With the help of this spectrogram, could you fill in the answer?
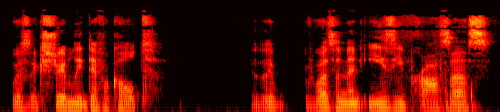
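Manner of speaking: ordinary talk, nothing marked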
